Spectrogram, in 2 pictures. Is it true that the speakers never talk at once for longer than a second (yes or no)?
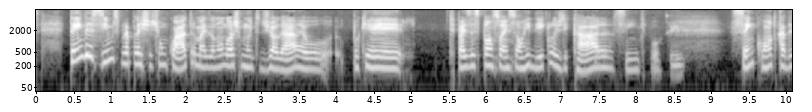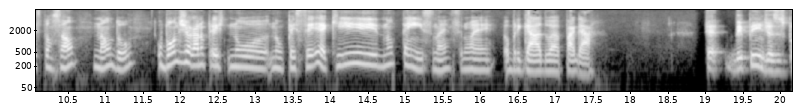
yes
